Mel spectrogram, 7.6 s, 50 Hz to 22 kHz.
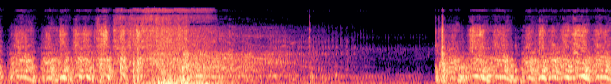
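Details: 1979 Ford Bronco, first start in 15 years, cylinders soaked with WD-40, fuel line disconnected and carb bowl filled with gas: fast starter churning with uneven firing bursts, pause, cranking again; attempted start after long storage.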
